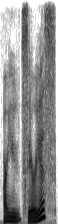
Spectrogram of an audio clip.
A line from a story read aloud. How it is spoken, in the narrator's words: mumbling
